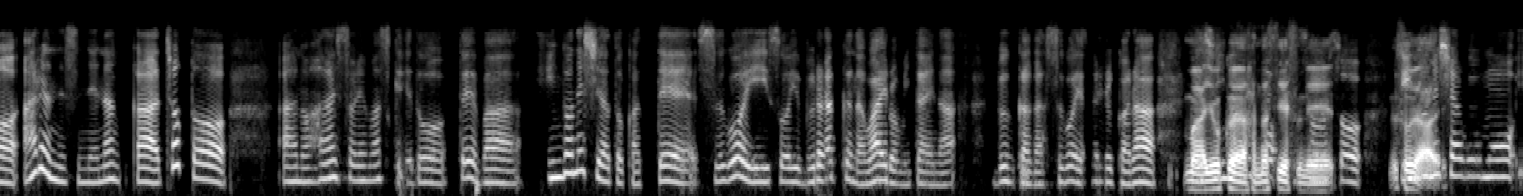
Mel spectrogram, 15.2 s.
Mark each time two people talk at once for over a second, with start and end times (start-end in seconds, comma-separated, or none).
11.9-13.4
